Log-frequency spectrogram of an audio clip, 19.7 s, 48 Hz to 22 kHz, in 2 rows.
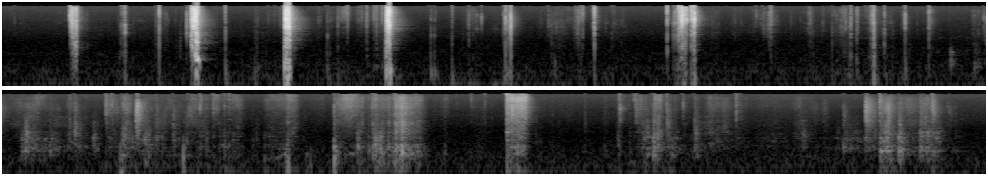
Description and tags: Tape1 duct home Jan2012
In this sound I am unrolling a piece of duct tape, tearing it and placing then replacing it on a cardboard box. Recorded with a zoomH2.
cardboard-box, dare-9, duct-tape, field-recording, packaging, shipping, sticky, tape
